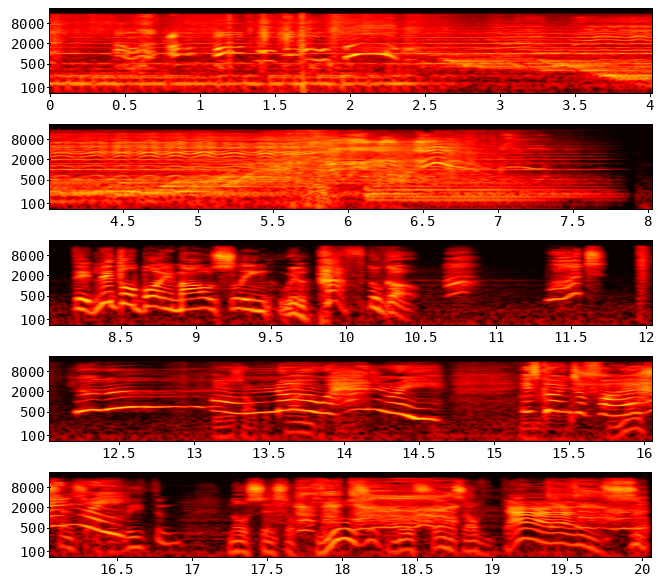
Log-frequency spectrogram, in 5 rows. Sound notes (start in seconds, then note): 11.2 gasps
